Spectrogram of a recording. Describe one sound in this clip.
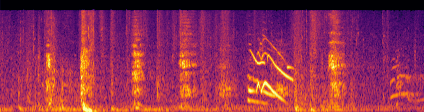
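A man scrambles over rock and brush.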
